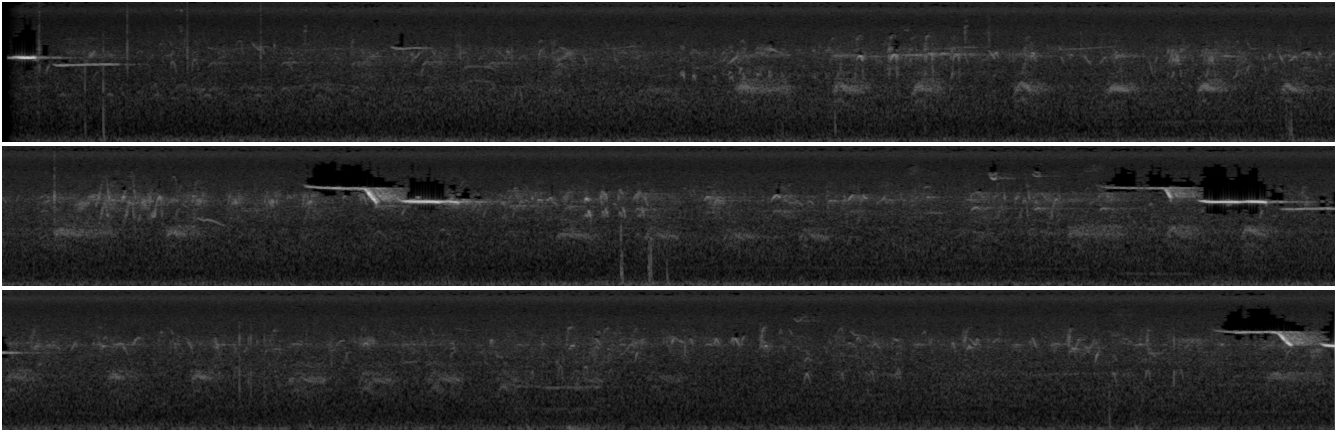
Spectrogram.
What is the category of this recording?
Soundscapes > Nature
